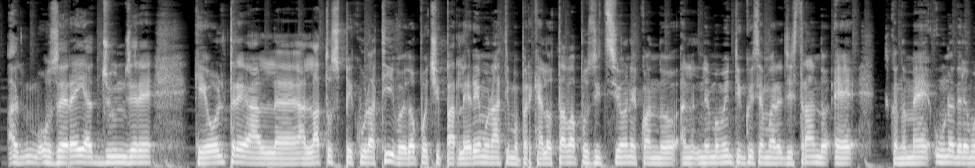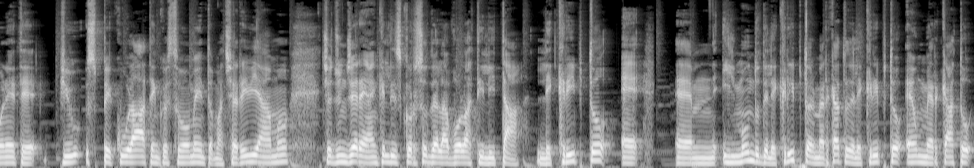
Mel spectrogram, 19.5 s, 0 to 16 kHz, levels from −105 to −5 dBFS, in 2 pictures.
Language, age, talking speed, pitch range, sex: Italian, 20-39, 180 wpm, 125-140 Hz, male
